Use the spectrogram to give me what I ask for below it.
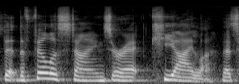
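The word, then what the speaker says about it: Keilah: then he hears that the Philistines are at key isla that's how you pronounce it I didn't know till I looked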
